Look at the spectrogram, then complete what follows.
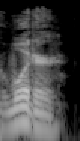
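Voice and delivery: water said low as "wooder"; Jersey water. Shown as a demonstration. Jersey native joking about spelling, water as "wooder". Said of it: "it's spelled W O O D E R".

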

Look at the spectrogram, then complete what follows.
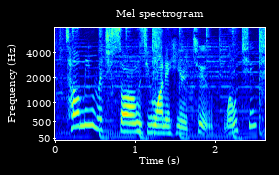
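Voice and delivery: ordinary talk, nothing marked

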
